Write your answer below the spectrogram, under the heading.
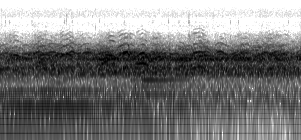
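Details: Spring migration flock of snow geese at Freezout Lake Wildlife Management Area, a glacial-basin wetland in Montana: dense continuous chorus of overlapping honking calls from many birds, forming a steady clamorous wall of sound.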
